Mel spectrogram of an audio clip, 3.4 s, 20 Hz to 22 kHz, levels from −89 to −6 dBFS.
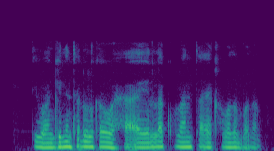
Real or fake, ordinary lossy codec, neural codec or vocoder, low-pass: real; none; none; 7.2 kHz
